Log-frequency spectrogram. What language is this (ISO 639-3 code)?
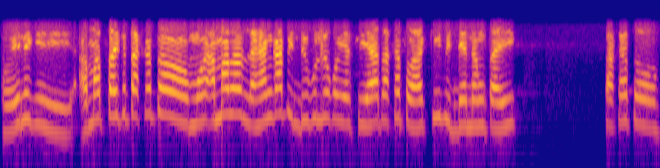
asm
